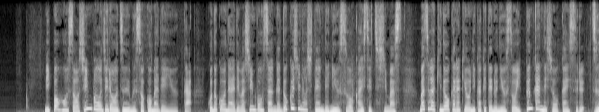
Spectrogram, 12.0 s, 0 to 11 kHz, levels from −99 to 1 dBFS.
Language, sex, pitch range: Japanese, female, 170-260 Hz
